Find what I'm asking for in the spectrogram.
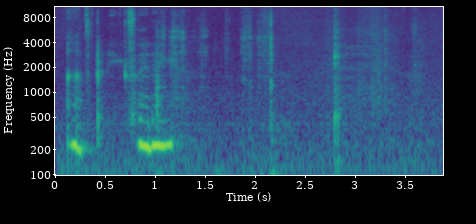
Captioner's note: scratching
